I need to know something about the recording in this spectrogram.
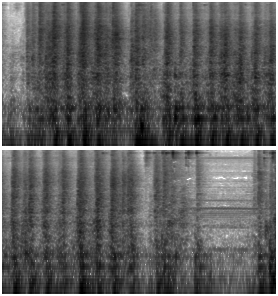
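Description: A dog's claws scrabble and tap quickly on a wooden floor.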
